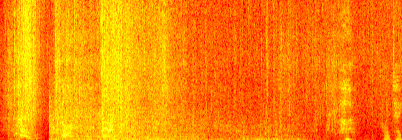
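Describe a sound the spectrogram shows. Water sloshes and splashes as someone swims and wades.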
